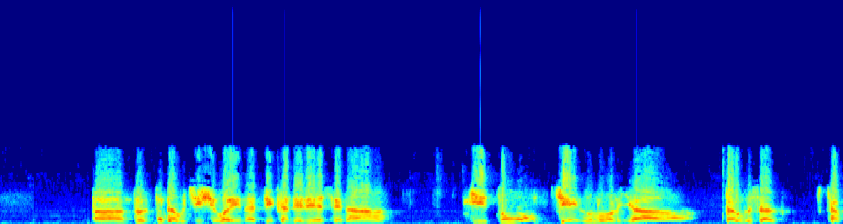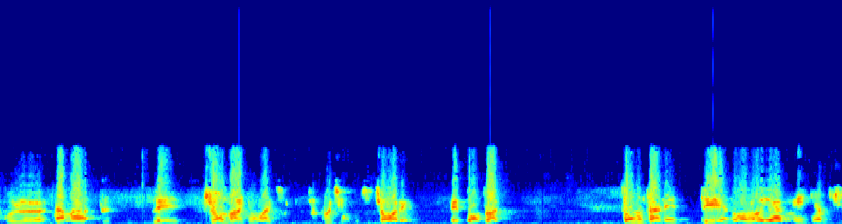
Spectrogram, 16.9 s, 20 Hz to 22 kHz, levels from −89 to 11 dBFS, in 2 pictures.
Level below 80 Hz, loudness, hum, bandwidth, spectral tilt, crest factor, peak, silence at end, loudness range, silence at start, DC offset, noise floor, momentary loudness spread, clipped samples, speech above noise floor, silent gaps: -56 dBFS; -14 LUFS; none; 8 kHz; 3 dB/octave; 16 dB; 0 dBFS; 0 s; 4 LU; 0.9 s; under 0.1%; -57 dBFS; 11 LU; under 0.1%; 42 dB; none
